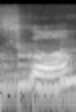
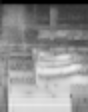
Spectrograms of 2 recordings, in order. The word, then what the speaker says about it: Skuall: from the brand called school i think you pronounce it like skull but i'm not 100 positive but this is a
